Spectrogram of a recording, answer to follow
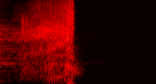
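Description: The last chord of a live rock band (electric guitars, bass, drums) dies away, then a short scraping swish swells up. It cuts off abruptly into silence a little over a second in.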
